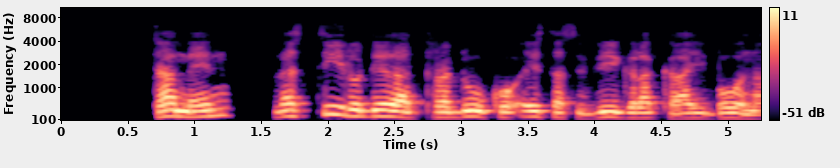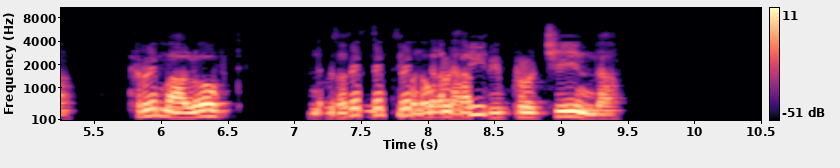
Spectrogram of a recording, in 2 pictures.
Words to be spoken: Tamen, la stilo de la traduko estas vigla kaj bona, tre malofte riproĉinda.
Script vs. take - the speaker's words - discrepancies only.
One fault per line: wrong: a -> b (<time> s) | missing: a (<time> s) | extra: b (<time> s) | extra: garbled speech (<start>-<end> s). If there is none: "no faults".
extra: garbled speech (7.1-8.5 s)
